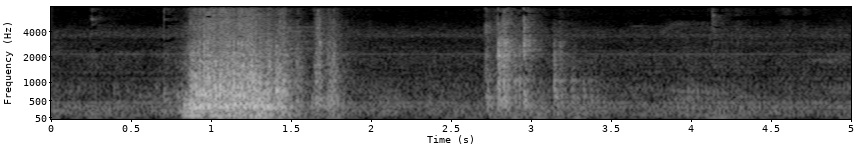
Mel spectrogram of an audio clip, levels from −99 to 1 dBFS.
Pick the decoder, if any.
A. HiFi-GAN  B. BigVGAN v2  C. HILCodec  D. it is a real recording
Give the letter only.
D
